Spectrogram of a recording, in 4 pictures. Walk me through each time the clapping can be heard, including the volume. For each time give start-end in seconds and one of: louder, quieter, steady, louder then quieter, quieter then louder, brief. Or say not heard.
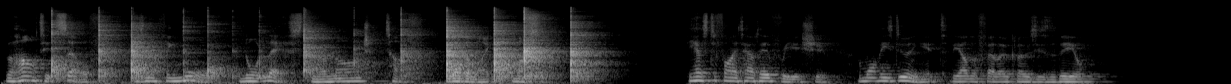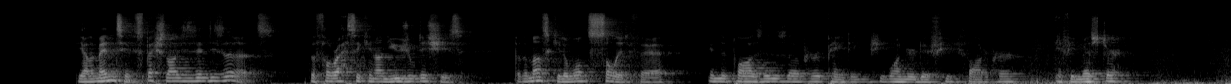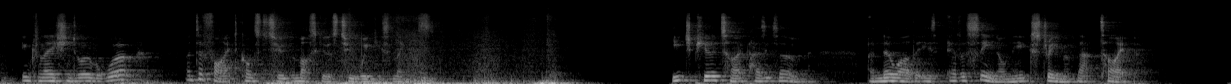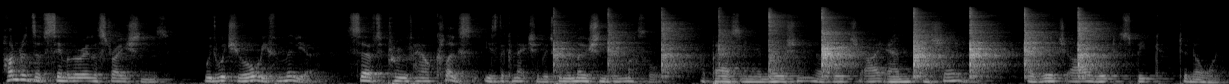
0.5-5.9 quieter then louder
42.5-45.4 brief
46.0-47.9 brief.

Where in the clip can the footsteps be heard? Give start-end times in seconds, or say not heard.
22.1-30.2.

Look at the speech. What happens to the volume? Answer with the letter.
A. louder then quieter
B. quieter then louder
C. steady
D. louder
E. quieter
C.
